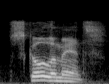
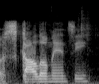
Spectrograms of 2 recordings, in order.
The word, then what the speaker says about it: Scholomance: had scholomance didn't it scholomance skolo whatever i' I said it wrong for eight years until I went oh yeah there's scholars in the building right and oh Skol mancy is this a is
